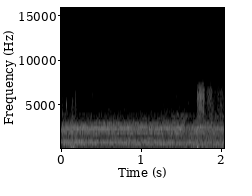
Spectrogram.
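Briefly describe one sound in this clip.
A crowd cheers through a television speaker.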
